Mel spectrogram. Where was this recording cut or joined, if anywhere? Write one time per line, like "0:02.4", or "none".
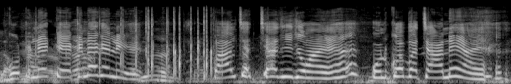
0:02.1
